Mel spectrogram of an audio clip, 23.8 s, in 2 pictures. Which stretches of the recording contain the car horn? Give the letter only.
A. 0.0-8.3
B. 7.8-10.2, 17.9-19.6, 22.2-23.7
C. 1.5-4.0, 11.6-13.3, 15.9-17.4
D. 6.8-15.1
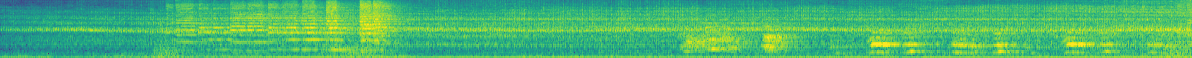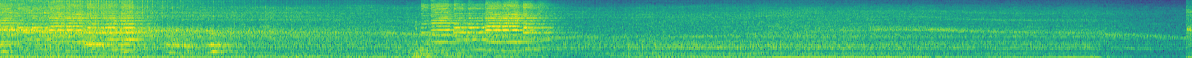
C.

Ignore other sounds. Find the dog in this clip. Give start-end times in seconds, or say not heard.
6.8-15.1.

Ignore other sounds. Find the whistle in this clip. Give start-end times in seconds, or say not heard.
not heard.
